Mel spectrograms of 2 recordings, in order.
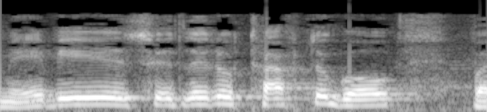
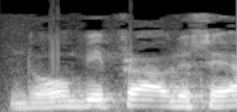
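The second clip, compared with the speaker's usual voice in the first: ordinary talk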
